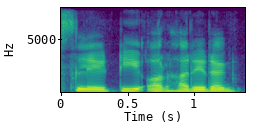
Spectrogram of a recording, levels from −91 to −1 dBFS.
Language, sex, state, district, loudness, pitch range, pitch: Hindi, female, Uttarakhand, Tehri Garhwal, -13 LUFS, 155-165 Hz, 160 Hz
